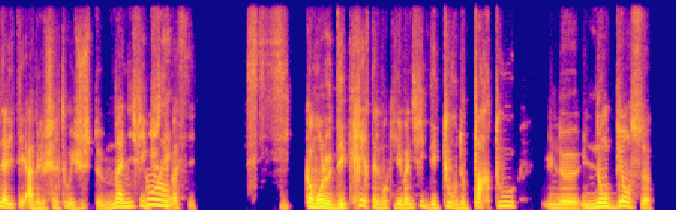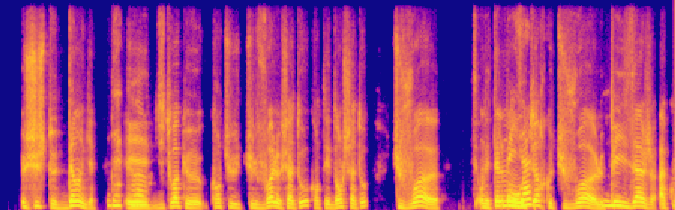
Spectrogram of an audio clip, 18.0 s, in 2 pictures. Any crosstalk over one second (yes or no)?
no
